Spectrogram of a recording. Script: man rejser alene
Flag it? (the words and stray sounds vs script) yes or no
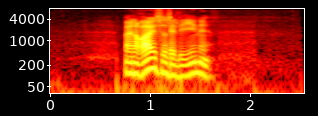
no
